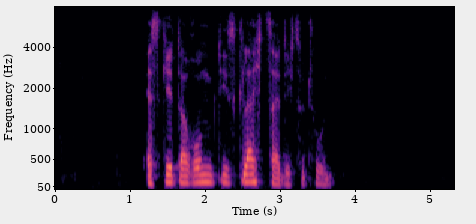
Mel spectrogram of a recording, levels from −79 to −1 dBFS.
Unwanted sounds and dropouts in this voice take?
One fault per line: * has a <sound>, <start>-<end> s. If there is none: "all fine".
all fine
